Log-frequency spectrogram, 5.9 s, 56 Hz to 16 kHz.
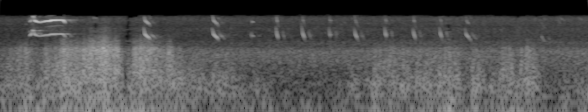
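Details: Nesting female osprey on a camera-watched nest at Lake Murray, 2:20pm on 3 March 2020, alerting as other ospreys fly overhead: a clear whistled chirp, then a series of short sharp rising chirps repeated roughly twice a second, over wind rumble.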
